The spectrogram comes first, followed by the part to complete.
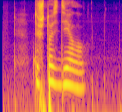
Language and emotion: Russian, neutral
